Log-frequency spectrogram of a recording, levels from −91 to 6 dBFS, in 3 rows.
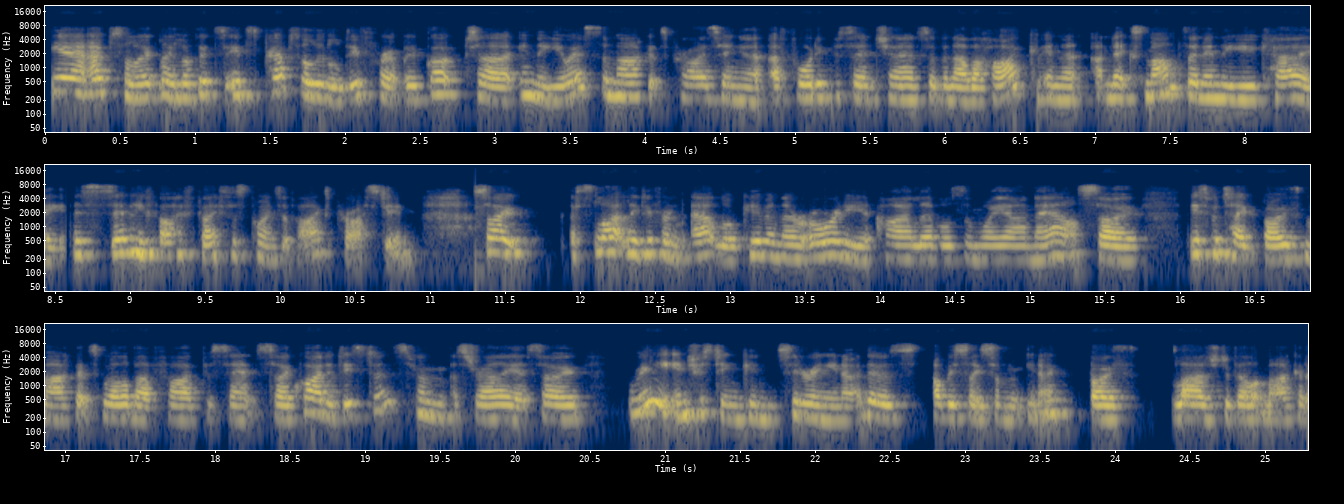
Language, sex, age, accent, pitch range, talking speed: English, female, 40-59, Australian, 190-240 Hz, 200 wpm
